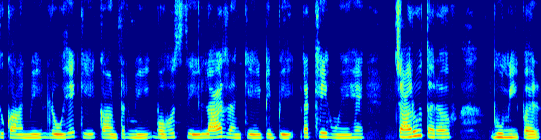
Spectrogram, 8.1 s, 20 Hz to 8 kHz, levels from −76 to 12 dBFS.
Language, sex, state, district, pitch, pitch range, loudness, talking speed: Hindi, female, Uttar Pradesh, Jyotiba Phule Nagar, 190 Hz, 185-205 Hz, -17 LUFS, 150 wpm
